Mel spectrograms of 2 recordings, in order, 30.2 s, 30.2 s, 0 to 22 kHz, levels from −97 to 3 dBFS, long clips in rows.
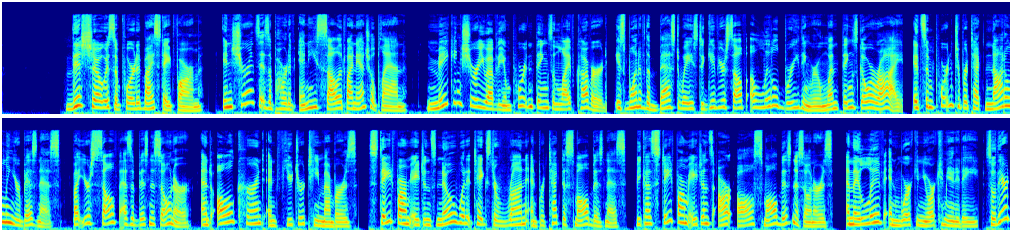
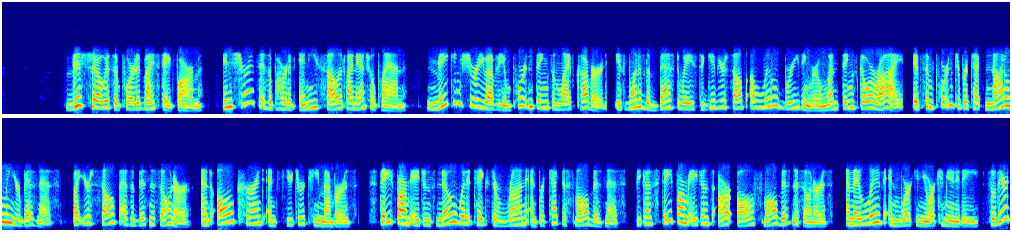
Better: first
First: none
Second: phone-call audio

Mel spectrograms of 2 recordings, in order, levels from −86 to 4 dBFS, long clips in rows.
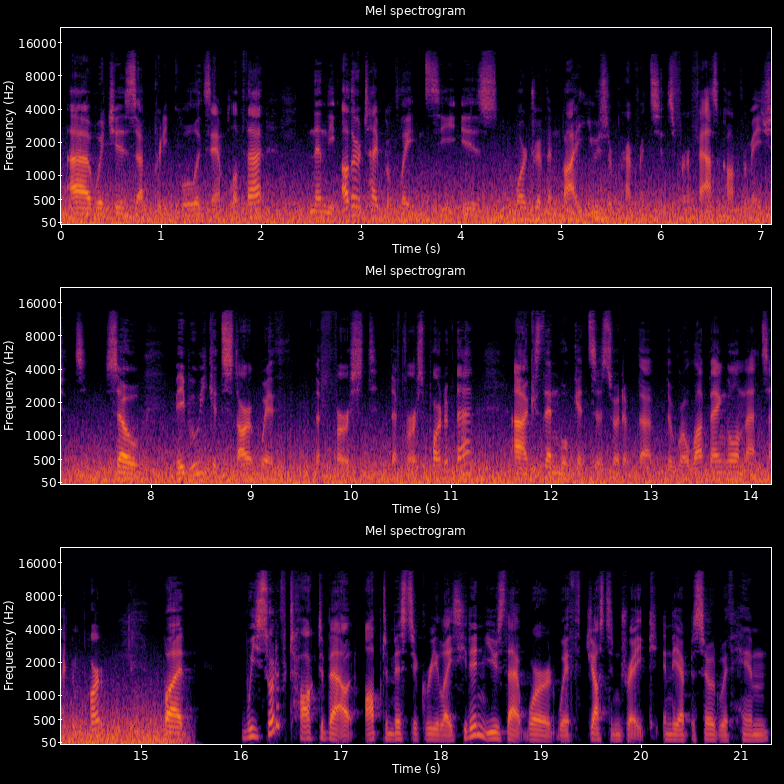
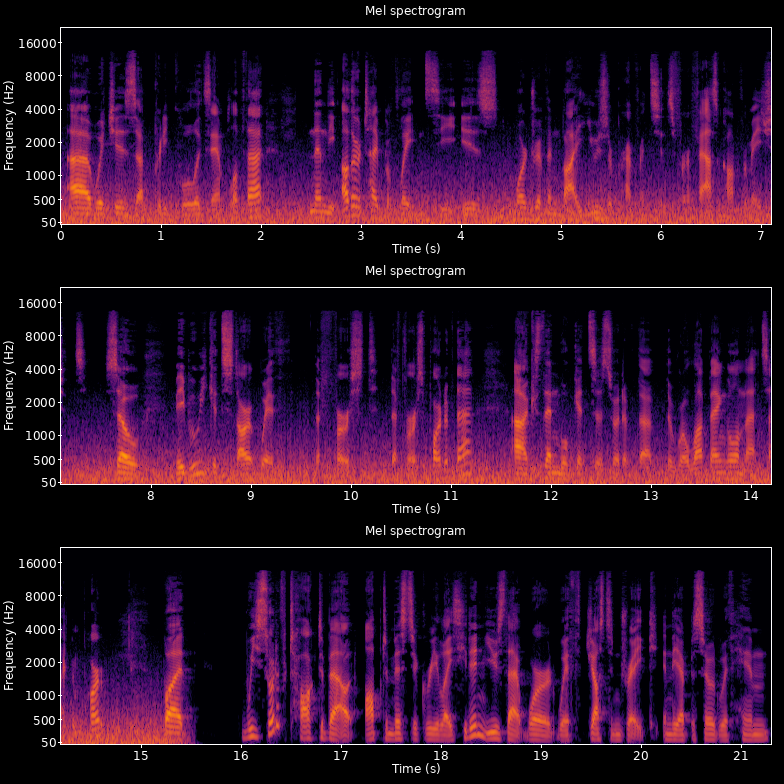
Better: second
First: wind noise on the microphone; heavy; until 15 s; 8 dB below the speech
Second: wind noise on the microphone; occasional gusts; until 15 s; 10 dB below the speech

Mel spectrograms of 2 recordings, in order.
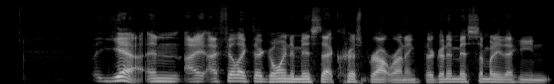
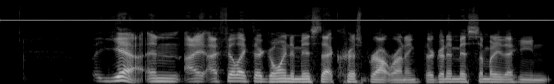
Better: first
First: none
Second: high-pitched whine; loud; throughout; 8 kHz, 5 dB below the speech

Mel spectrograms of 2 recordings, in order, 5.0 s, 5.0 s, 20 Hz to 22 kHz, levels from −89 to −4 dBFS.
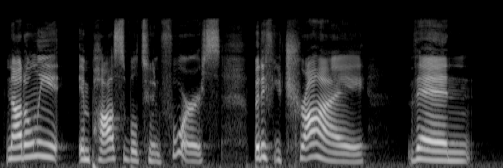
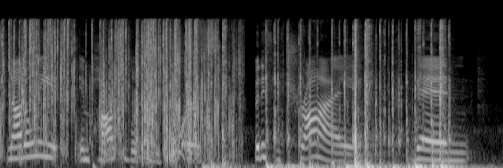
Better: first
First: none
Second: household noises; very loud; throughout; 4 dB above the speech

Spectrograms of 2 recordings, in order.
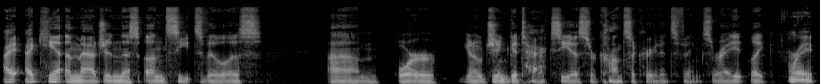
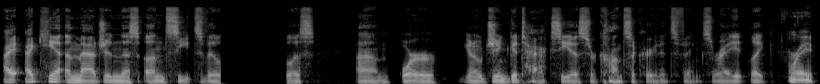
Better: first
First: none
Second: audio freezing; at 2 s for 0.5 s

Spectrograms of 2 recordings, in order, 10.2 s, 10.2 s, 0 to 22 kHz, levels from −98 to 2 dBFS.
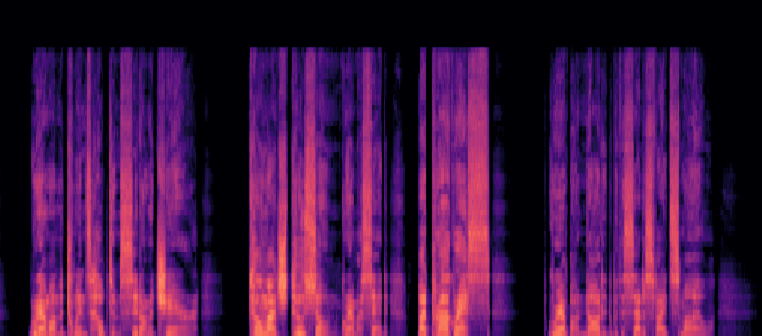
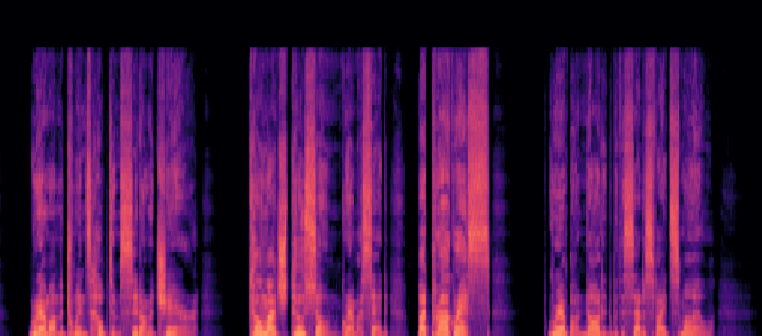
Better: second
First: thin; somewhat; fading below 400 Hz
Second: none

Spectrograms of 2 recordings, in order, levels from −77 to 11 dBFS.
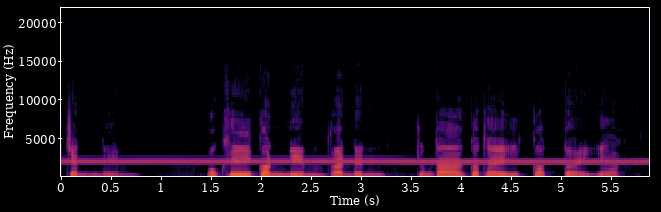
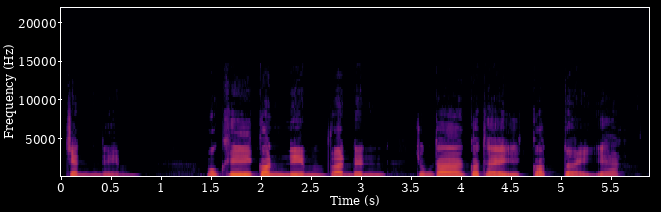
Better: second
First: high-pitched whine; loud; throughout; 2 kHz, 8 dB below the speech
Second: none

